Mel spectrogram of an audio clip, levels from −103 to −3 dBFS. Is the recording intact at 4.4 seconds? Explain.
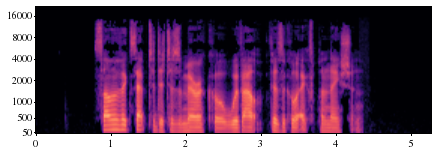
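No. There is AAC frame loss with concealment from about 4.31 to 4.39 s, ending right at 4.4 s. The decoder lost frames and rebuilt the gap from the last good spectrum. The speech briefly turns smeared, noisy and phasey.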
